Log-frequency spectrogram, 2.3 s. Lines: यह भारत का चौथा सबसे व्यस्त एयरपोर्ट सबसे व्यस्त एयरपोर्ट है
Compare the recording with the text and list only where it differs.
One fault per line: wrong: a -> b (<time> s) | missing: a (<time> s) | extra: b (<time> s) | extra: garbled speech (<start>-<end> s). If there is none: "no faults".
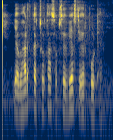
missing: सबसे व्यस्त एयरपोर्ट (1.9 s)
